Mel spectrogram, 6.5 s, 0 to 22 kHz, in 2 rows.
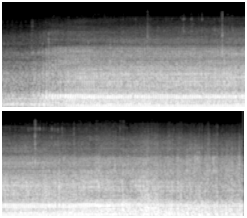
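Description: A Suzuki Burgman 400 scooter being ridden, with a steady engine drone and wind rush heard continuously from the rider's position.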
